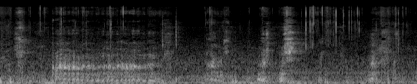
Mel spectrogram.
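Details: Chihuahua attacking, giving a rough, sustained snarling growl, then a few short snapping yaps toward the end over background rustling.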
